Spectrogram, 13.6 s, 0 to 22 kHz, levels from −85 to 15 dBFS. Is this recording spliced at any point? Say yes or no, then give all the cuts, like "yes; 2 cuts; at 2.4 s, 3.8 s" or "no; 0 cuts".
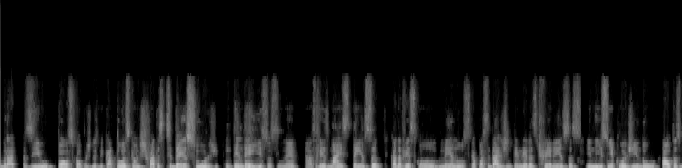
yes; 2 cuts; at 6.3 s, 12.1 s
